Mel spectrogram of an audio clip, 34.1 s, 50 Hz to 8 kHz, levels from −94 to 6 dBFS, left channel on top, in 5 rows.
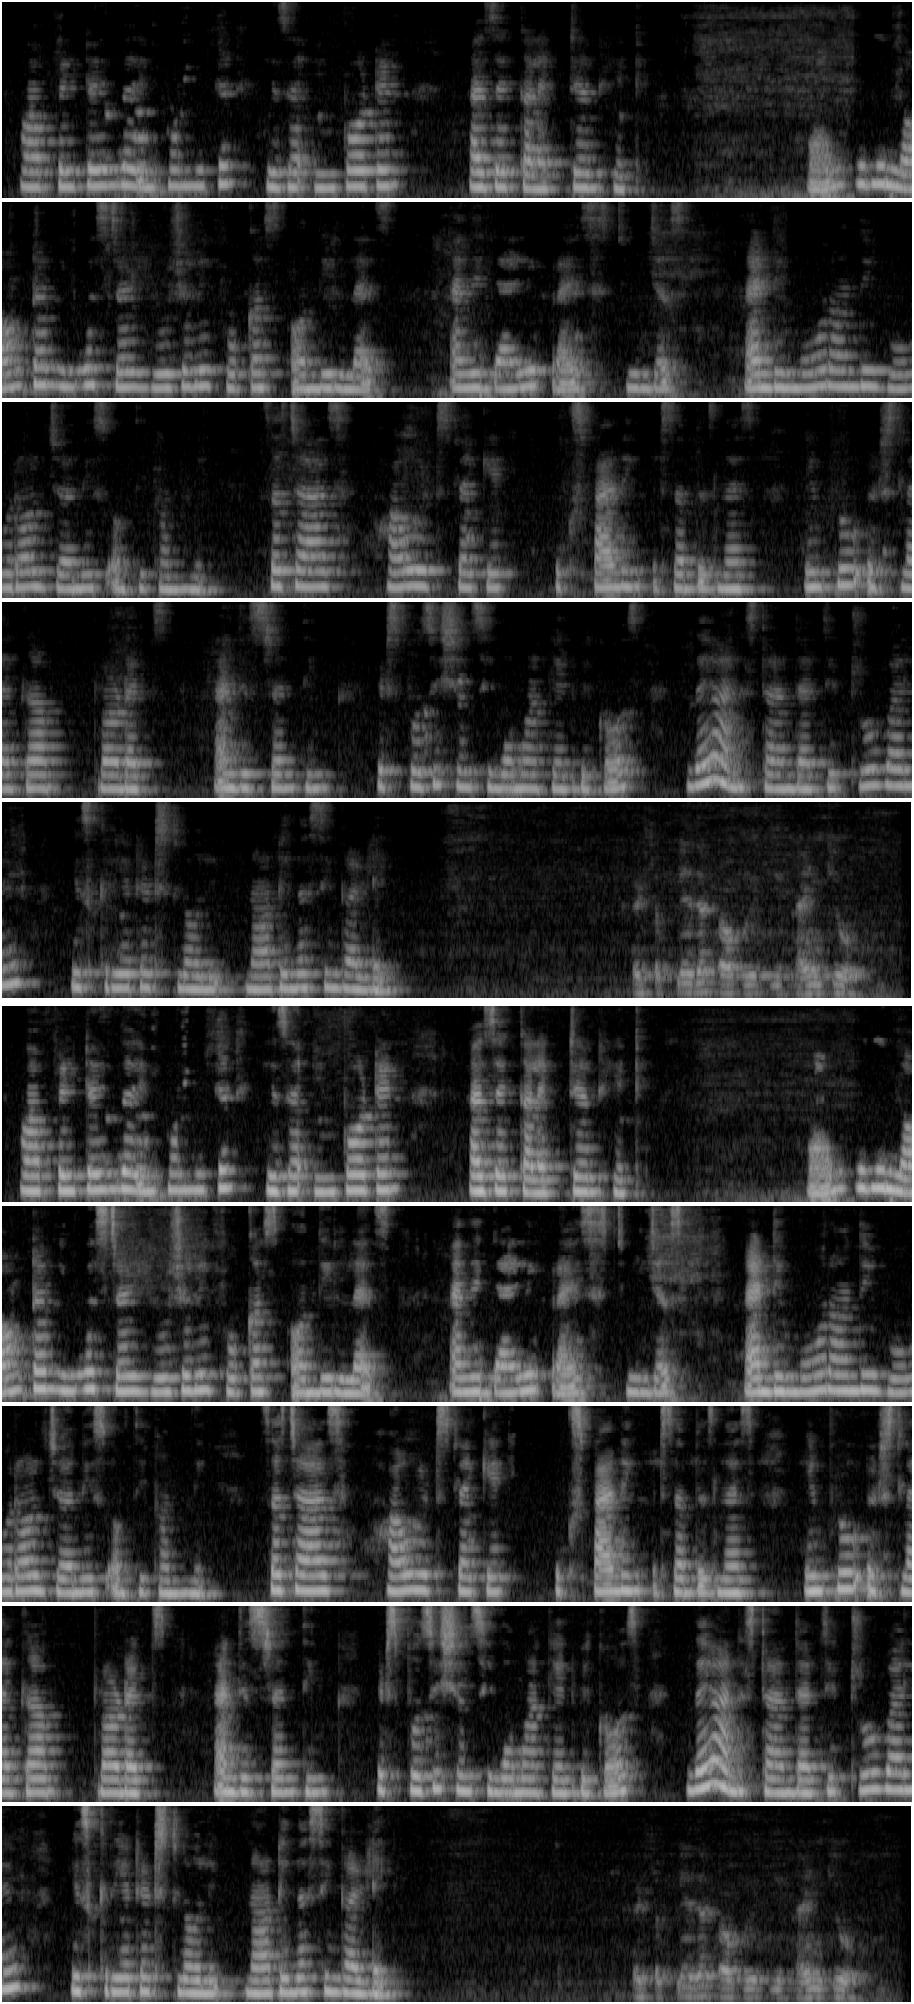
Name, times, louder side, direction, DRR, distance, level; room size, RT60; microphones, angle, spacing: voice 1, 0.1-3.0 3.5-4.8 6.0-9.7 10.2-12.1 12.4-15.3 15.7-17.5 17.8-19.4 19.7-20.9 21.2-21.7 22.1-22.9 23.3-25.3 25.6-30.4, right 6 dB, 70° right, 0.5 m, -33 dB
voice 2, 5.2-6.1 10.1-10.2 12.3-12.4 30.7-30.9 32.0-33.9, left 1 dB, 35° left, 1.7 m, -46 dB
8.7 x 6.0 x 2.8 m
head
